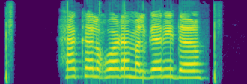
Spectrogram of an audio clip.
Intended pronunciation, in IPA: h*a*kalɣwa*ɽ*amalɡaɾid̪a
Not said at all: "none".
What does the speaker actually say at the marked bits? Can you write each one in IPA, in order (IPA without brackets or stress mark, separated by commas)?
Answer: a, ɽ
